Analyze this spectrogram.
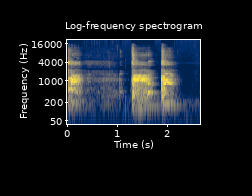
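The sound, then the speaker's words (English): Harsh, gnarly coughing with a throaty, throat-clearing edge: three rough bursts, the first at the very start, then two sharper ones close together near the end, separated by quieter gaps. “I'm going to cough, and it's going to be gnarly, so we don't need this on mic.”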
